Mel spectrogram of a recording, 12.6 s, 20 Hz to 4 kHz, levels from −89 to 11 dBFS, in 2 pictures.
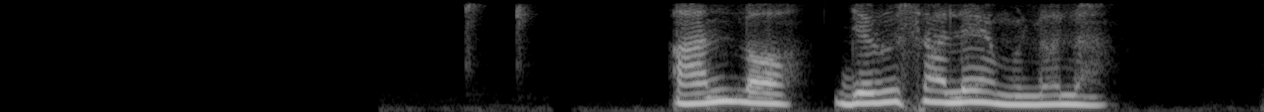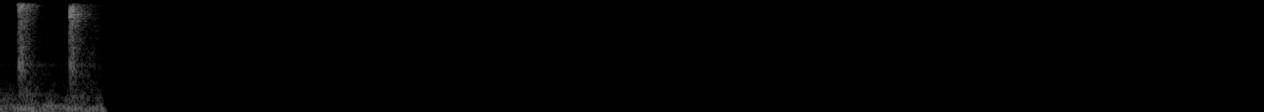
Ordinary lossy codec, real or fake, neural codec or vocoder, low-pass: AAC, 32 kbps; real; none; 3.6 kHz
